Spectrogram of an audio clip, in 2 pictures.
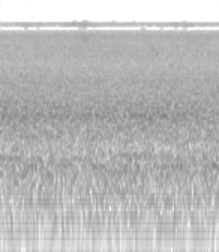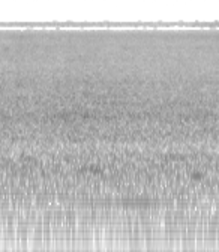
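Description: Steady background din of a large railway station, with trains standing at the platforms.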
